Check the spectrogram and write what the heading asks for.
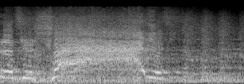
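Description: A man's voice yelling into a microphone in a sermon: a few sliding, chanted syllables, then a raspy shout lasting about a second, then a short sung note. Music plays steadily underneath.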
